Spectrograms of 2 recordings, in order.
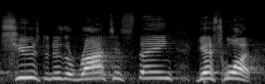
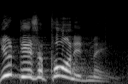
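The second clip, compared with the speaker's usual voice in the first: voice raised loudly; 3 semitones higher, 5 dB louder than usual. Recalling a parent walking in to tell him off as a kid: retelling a parent raising voice. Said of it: "raised their voice and said".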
